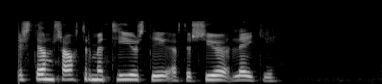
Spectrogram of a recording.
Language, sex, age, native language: Icelandic, female, 30-39, Icelandic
